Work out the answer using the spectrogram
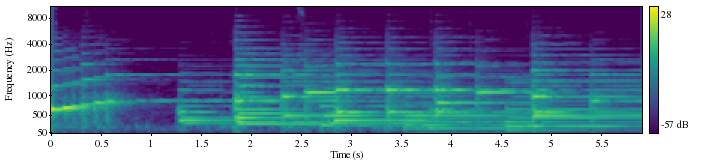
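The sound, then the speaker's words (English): An Eibach baby grand piano plays in a piano workshop in England, a series of clear, sustained notes and chords struck one after another at a moderate pace, ringing richly with no talking over them. “the piano should sound like this Eibach piano at the Roberts Pianos Workshop in England.”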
